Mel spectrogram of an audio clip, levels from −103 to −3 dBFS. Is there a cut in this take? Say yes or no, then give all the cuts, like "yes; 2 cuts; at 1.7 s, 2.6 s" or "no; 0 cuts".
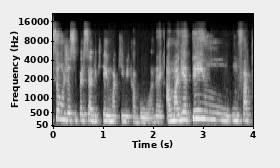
yes; 1 cut; at 2.2 s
